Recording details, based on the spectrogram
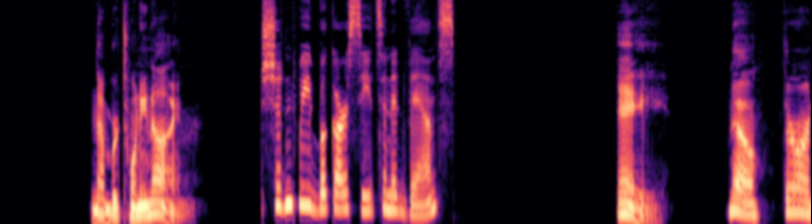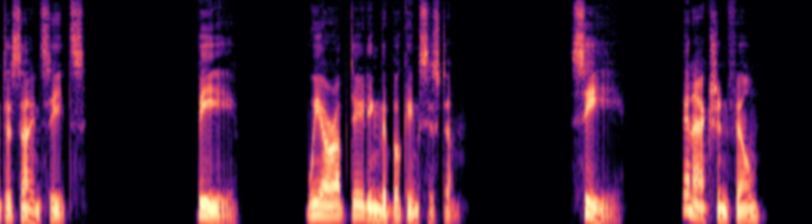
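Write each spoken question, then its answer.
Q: Shouldn't we book our seats in advance?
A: A: No, there aren't assigned seats.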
